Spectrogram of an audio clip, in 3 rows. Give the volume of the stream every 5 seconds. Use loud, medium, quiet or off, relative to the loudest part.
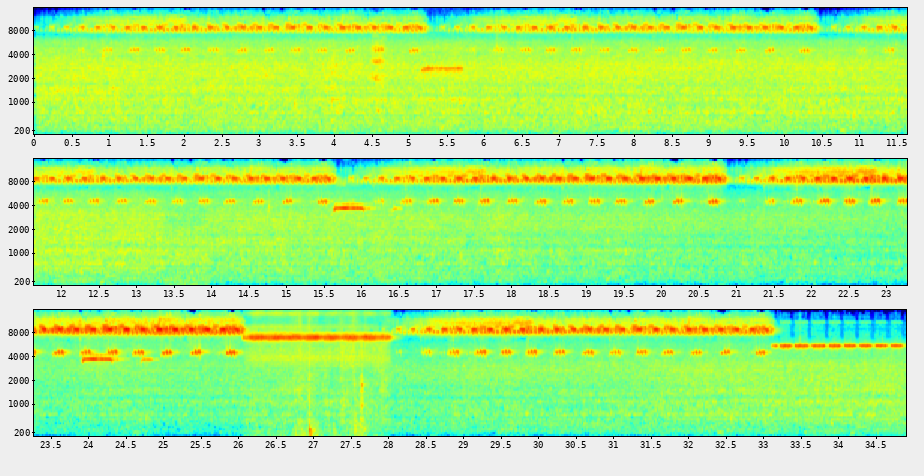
loud, loud, loud, medium, medium, medium, medium.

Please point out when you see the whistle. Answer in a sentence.
The whistle can be heard from 4.5 to 5.6 s, from 15.6 to 16.4 s and from 23.9 to 24.9 s.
